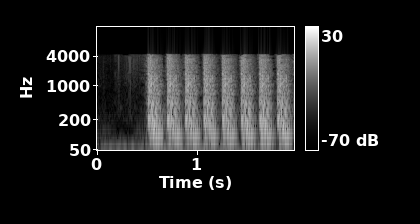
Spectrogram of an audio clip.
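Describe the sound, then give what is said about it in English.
Loud, rapid knocking on a door, about eight or nine firm blows in a steady, insistent rhythm, with no voices over it. “Girl, open the door.”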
